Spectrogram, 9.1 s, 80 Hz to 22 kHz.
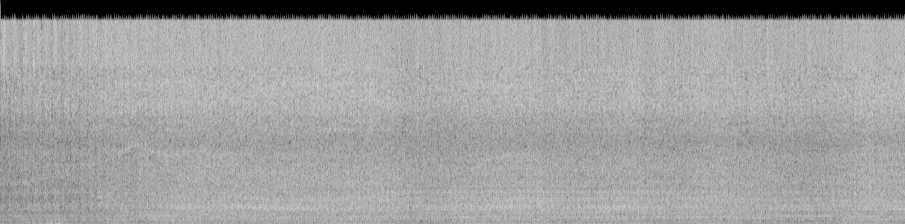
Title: Vauxhall zafira 2015 1.4t engine misfiring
